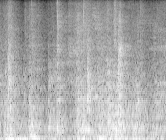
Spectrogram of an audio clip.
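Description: Several pry bars levering up old strip hardwood flooring: an irregular clatter of wooden boards knocking, cracking and dropping onto one another.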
